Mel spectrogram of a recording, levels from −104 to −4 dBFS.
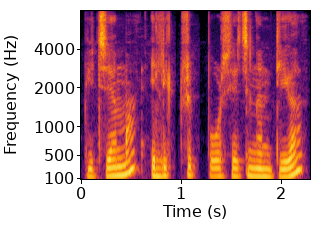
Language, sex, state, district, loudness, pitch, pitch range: Wancho, male, Arunachal Pradesh, Longding, -17 LUFS, 140 Hz, 135-150 Hz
